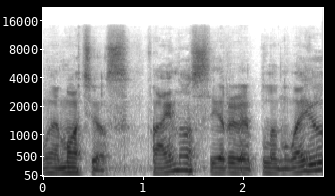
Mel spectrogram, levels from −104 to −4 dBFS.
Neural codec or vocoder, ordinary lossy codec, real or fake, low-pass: vocoder, 44.1 kHz, 128 mel bands, Pupu-Vocoder; AAC, 96 kbps; fake; 14.4 kHz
